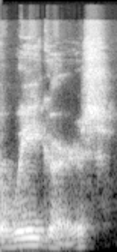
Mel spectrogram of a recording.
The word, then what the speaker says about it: Uyghurs: was, that now the people, the Uyghurs, it's pronounced the Uyghurs, of course, now they are making history because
